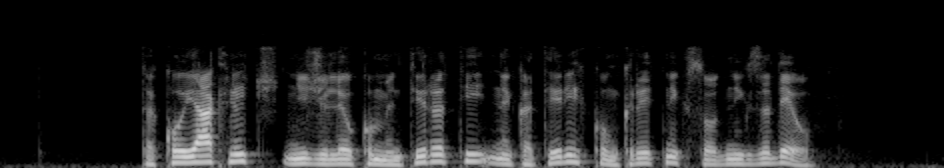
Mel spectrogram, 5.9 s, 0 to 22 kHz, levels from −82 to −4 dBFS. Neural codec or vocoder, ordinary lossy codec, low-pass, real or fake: none; Opus, 24 kbps; 7.2 kHz; real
